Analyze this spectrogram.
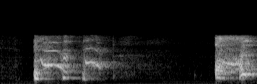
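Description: Someone coughs during a morning allergy attack: a harsh burst of two or three coughs, a brief silence, then another cough starting at the end, with a muffled, phone-like tone.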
